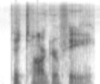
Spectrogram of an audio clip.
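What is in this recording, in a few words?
"dittography", American English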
